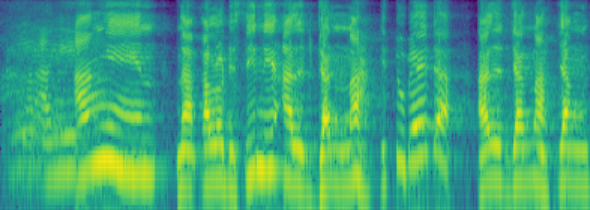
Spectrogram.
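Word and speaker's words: الجنة: Ketika ini dibaca, ini taknya pakai apa namanya? Hamas. Jannat. Gitu ya. Coba bareng. Siji loro telu. Oke. Terus yang kemudian yang satu akhirnya huruf H. Bacanya al jannah.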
